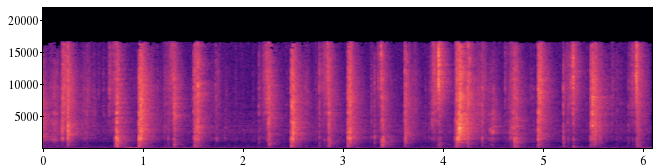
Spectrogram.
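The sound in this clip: Tarot cards shuffled by hand before one is drawn: many crisp, papery slaps and riffles repeat in an uneven rhythm, fairly faint and heard alone without talk.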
